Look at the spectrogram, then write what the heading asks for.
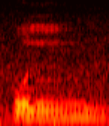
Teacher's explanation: Ya, jadi dia dimundurkan. Yang menempel itu adalah sisi lidah bagian depan atau tepi lidah bagian depan sampai ke depannya sini, sampai ke muntahal hafah. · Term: huruf lam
